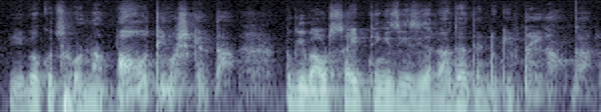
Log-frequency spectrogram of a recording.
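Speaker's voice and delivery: hushed whisper; a whispered aside to the audience. Real, not acted. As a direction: breathe it like a secret. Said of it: "whispered lines".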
